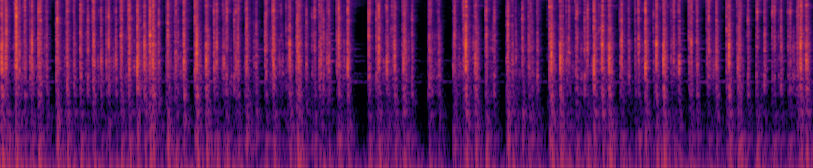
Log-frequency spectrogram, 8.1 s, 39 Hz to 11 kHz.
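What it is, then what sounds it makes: Plastic mechanical keyboard being typed on. Fingertips of both hands type continuously on a full-size beige plastic IBM Model M mechanical keyboard with a hollow case. A rapid, steady stream of sharp, bright key clacks centers around 1.1 kHz, with very little low end and brief pauses between bursts. Each stroke stops almost instantly.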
